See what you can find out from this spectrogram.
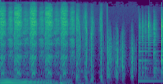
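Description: A dog pants rapidly and loudly, quick rhythmic breaths that loosen into a more ragged pattern, ending with a brief whine-like tone.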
